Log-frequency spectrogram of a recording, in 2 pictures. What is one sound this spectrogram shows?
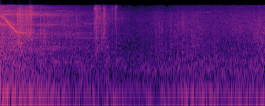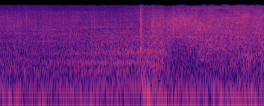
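Game spell effects crackle and whoosh in a fight.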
